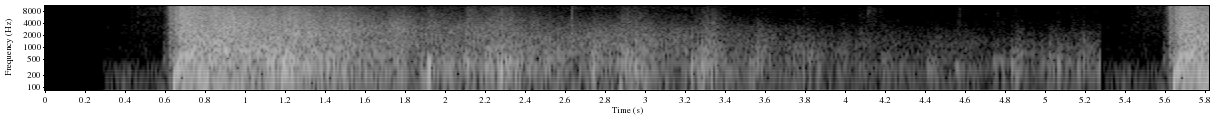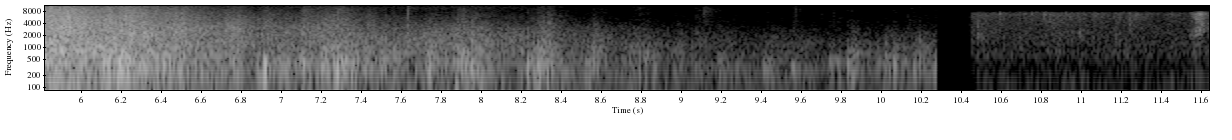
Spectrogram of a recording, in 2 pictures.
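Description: Two loud thunderclaps about five seconds apart, each starting with a sudden crack and rumbling away over several seconds. Near the end the sound cuts to a faint steady hiss.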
